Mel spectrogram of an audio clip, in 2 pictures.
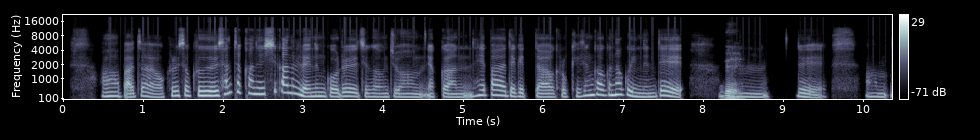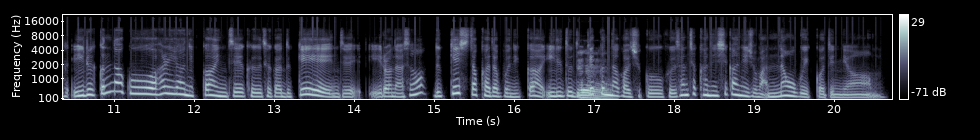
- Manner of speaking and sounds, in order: distorted speech
- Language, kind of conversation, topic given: Korean, advice, 건강한 수면과 식습관을 유지하기 어려운 이유는 무엇인가요?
